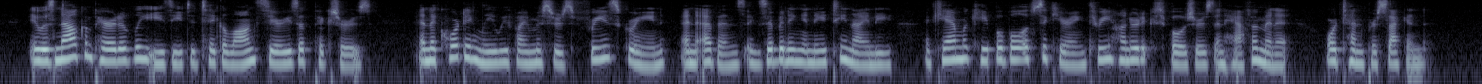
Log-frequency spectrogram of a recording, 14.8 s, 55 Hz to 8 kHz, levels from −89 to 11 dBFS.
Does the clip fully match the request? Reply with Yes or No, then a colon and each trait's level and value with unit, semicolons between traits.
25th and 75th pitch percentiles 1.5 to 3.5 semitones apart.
No: average, 4.0 semitones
